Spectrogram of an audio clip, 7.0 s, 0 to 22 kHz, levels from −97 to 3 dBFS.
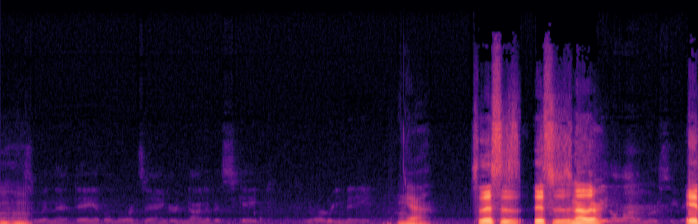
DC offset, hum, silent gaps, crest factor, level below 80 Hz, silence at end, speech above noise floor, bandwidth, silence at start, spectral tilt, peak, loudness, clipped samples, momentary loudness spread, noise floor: under 0.1%; none; none; 24 dB; -66 dBFS; 0 s; 47 dB; 18 kHz; 0 s; -4.5 dB/octave; 0 dBFS; -18 LUFS; under 0.1%; 23 LU; -65 dBFS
